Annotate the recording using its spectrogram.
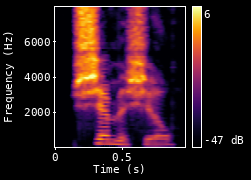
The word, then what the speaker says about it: Przemyśl: Disembarked in Krakow, repeated the read the air move, and because I find the town named Przemyśl rather difficult to pronounce, it's Przemyśl, so you can see how well I'm pronouncing it for you here now.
